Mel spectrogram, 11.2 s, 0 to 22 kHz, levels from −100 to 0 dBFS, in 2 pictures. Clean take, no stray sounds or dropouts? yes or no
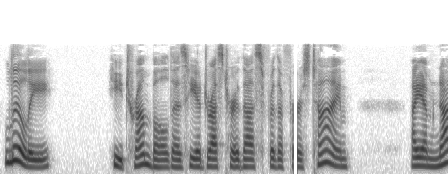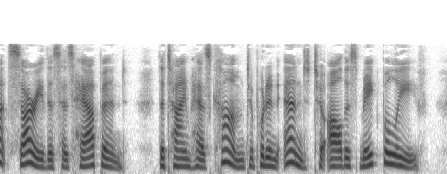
no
